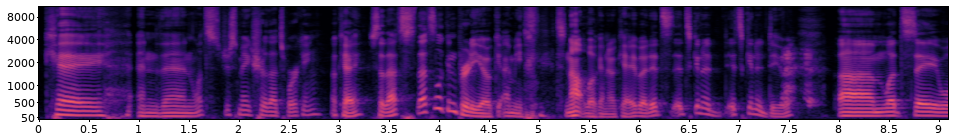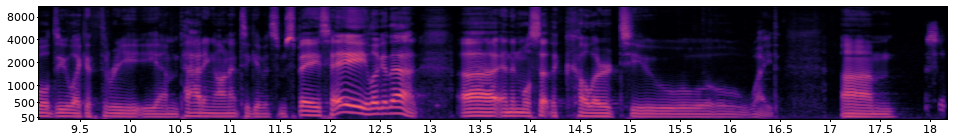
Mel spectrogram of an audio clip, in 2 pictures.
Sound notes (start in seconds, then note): 7.4 scoffs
